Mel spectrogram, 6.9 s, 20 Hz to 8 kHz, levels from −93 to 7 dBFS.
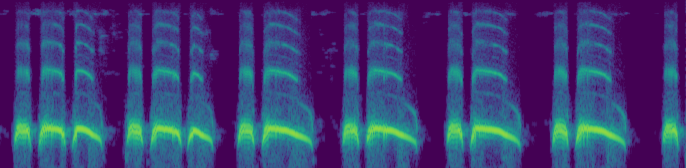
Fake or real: real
